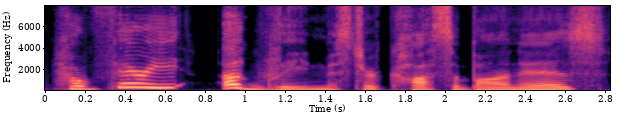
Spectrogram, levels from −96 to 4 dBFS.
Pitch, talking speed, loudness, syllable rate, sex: 200 Hz, 125 wpm, -19 LUFS, 4.3 syllables/s, male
